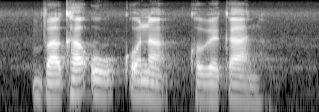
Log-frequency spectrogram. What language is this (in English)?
Venda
